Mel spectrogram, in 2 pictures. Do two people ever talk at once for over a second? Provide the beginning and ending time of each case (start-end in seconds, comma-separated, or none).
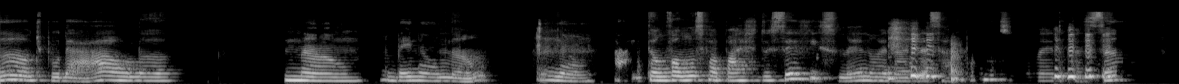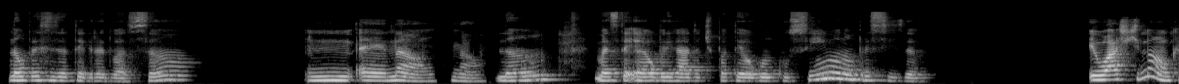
none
